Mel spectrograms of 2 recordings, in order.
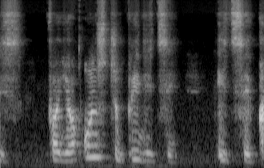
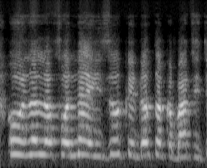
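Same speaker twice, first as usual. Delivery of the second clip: mock pleading advice; 7 semitones higher, 3 dB louder, faster than usual. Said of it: "Nobody can tell me".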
